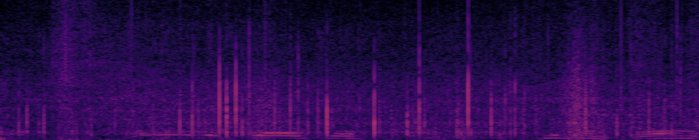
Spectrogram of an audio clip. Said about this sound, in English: What you're hearing right now is probably my favorite sound. It's big piles of wet rockweed being heaved onto a bed of scorching hot rocks. This is going to protect the lobsters from the heat of the rocks.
